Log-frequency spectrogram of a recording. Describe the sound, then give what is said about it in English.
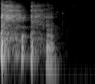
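A clear burst of coughing, about three or four rough coughs in quick succession, then silence. “So I apologize for coughing in your ears”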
